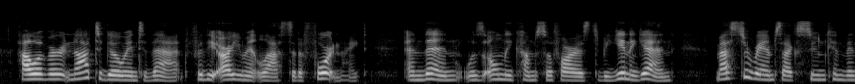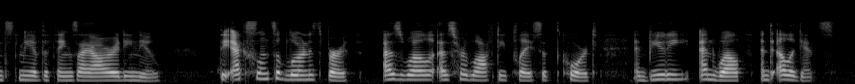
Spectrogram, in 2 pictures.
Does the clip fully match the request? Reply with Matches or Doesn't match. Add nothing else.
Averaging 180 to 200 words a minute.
Matches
